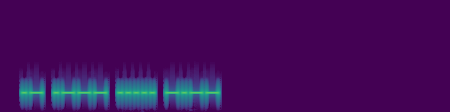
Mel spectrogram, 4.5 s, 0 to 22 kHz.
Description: Morse code, heard as a keyed tone, about 32 wpm, 700 Hz. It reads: AJ5Y
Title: USA Call Signs - 4 Characters - Repeated 3x - 30wpm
